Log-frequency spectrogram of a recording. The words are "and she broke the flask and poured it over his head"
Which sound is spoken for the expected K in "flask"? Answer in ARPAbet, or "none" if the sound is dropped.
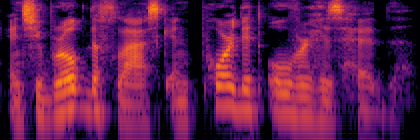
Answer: K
